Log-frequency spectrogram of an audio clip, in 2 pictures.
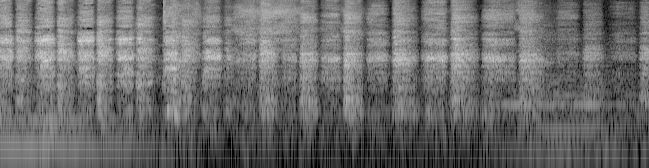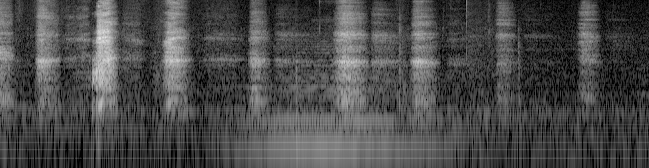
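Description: A young woman crying, with gasping, sobbing breaths in quick succession at first that grow fewer and fainter over the second half. A low steady hum sits underneath.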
